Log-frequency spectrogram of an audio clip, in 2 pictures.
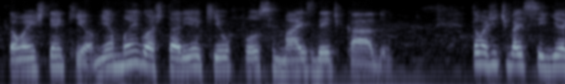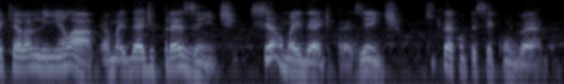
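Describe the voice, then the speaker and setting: Brazilian man, native Portuguese, English teacher, explanatory and patient, husky, lo-fi dry recording. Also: medium pitch, animated, fairly quick, no room sound. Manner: explanatory, repeats and checks with "né?" and "tá?". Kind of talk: classroom grammar lesson.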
